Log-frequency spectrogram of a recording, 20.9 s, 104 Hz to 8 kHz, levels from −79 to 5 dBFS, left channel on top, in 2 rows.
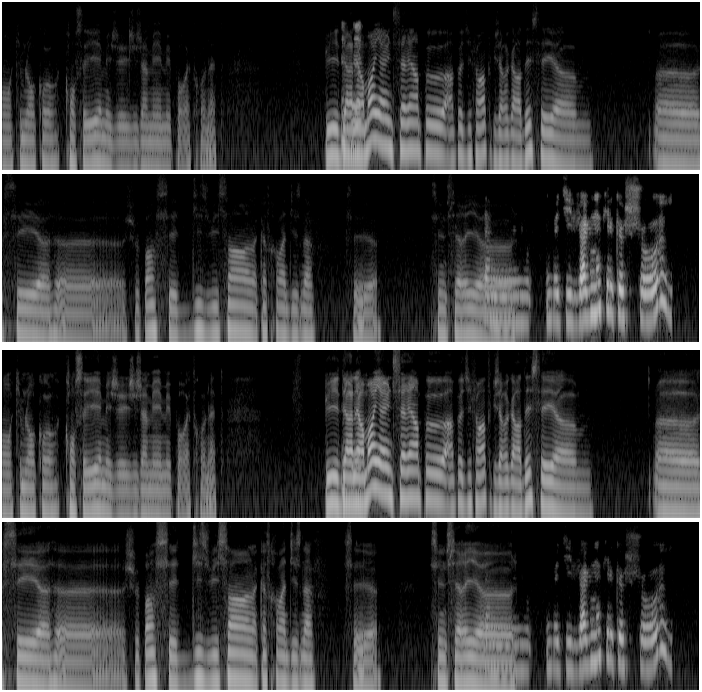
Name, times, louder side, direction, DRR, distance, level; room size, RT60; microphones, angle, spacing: voice 1, 0.0-3.2 4.8-8.9 9.8-15.2 15.6-16.2 16.9-18.2, right 3 dB, 75° right, 0.9 m, -30 dB
voice 2, 5.1-5.4 17.7-20.5, left 5 dB, 65° left, 0.6 m, -28 dB
head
